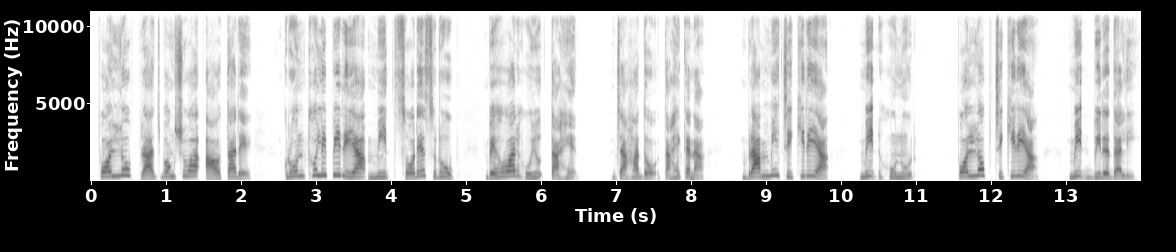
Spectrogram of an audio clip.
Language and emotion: Santali, neutral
